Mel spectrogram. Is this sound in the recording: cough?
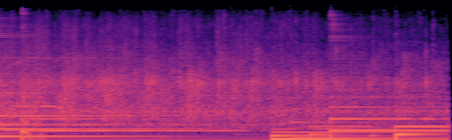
no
